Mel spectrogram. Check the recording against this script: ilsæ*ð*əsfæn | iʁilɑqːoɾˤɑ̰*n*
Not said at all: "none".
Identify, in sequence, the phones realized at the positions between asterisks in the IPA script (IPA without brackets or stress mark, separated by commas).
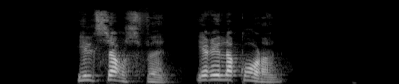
ʁ, n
